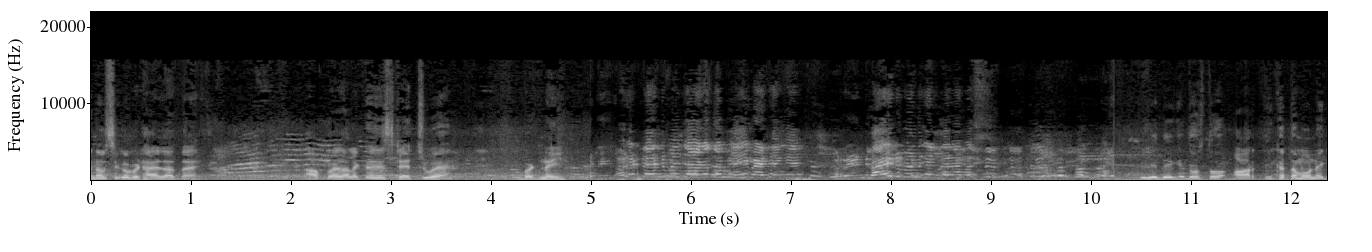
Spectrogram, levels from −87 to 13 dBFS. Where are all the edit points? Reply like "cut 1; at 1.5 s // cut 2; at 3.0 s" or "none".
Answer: cut 1; at 5.1 s // cut 2; at 10.2 s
